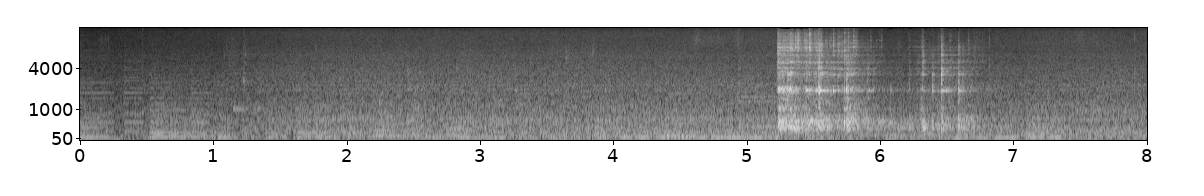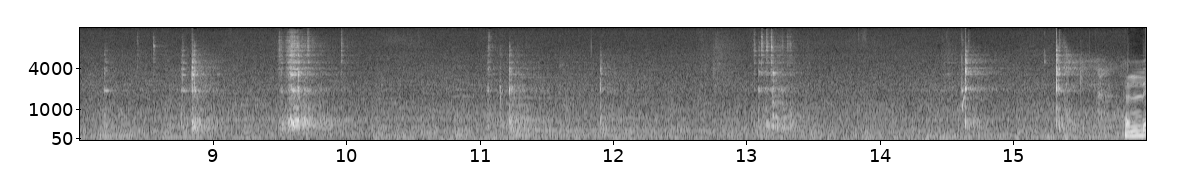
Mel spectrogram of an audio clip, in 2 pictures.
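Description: A silicone spatula scraping and knocking against a non-stick wok as oil warms in it: about eight short scrapes scattered through, the longest a third of the way in, over soft background music.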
